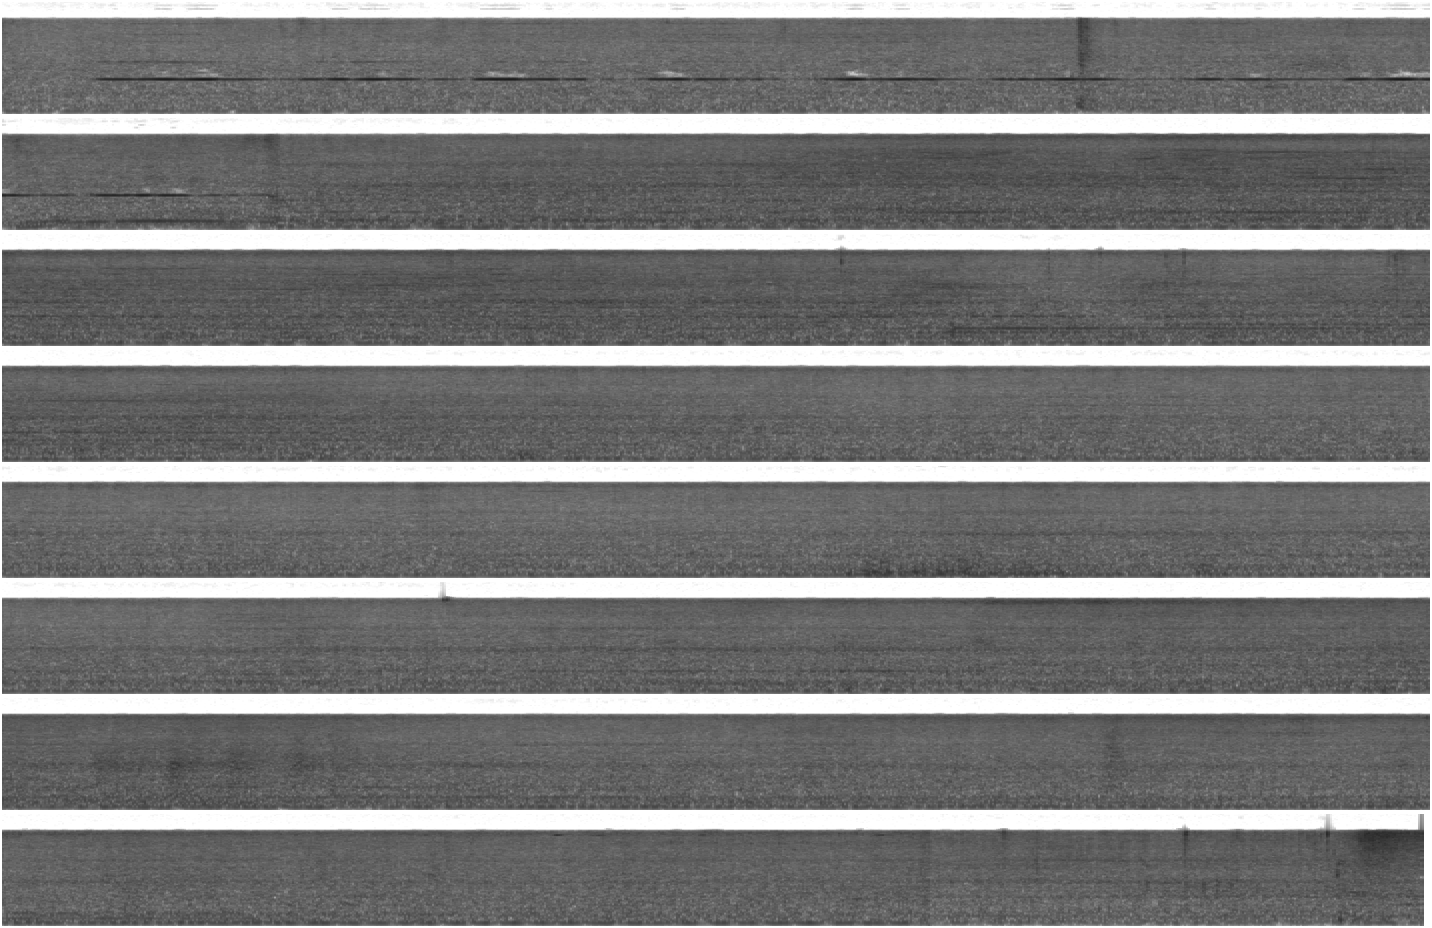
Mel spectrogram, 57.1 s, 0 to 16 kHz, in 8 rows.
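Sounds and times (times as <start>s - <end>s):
traffic on wet street: 0.0s - 57.0s
vehicles passing: 1.2s - 57.0s.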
